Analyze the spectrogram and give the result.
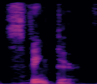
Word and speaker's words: sphincter: Sphincter. – Sphincter. – I promise you that's what it is, right? – Why are you pronouncing it like that? – Right. – Because like Sphinx, but sphincter. – Sphincter. – Sphincter? – S-P-A.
